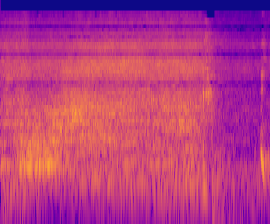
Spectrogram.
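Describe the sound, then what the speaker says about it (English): Toilet flushing: a continuous rushing, gurgling water sound that stays steady for a couple of seconds, then tapers off with a small splash near the end, close and fairly loud. "The noise of the toilet flushing?"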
